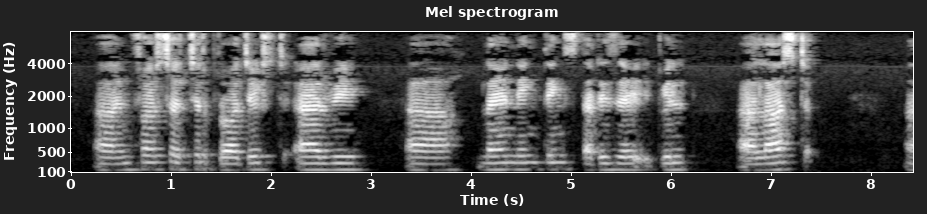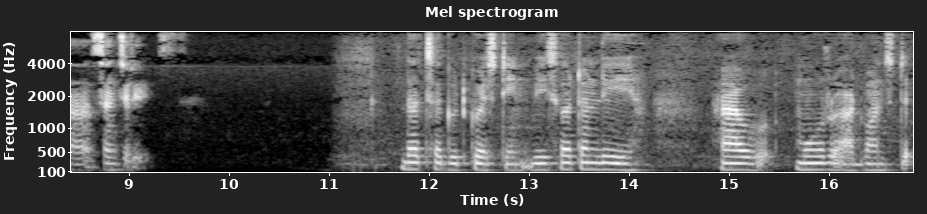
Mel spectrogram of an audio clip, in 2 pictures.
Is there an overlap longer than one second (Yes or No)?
No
